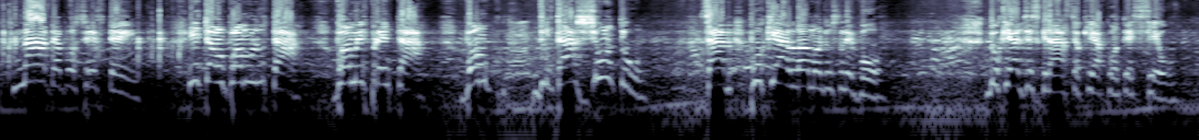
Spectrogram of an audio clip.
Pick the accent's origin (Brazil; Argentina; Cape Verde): Brazil; Paracatu de Baixo, Minas Gerais; sou uma pessoa deficiente, não tenho condições de viver numa cidade.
